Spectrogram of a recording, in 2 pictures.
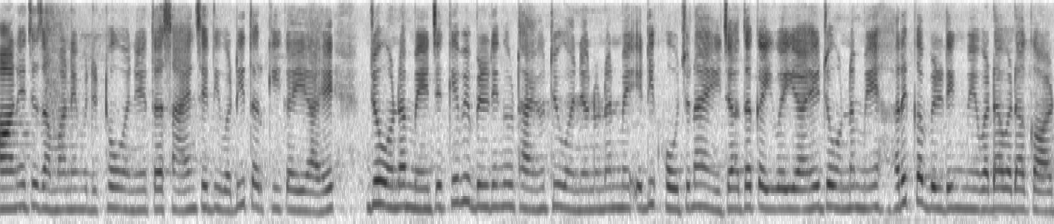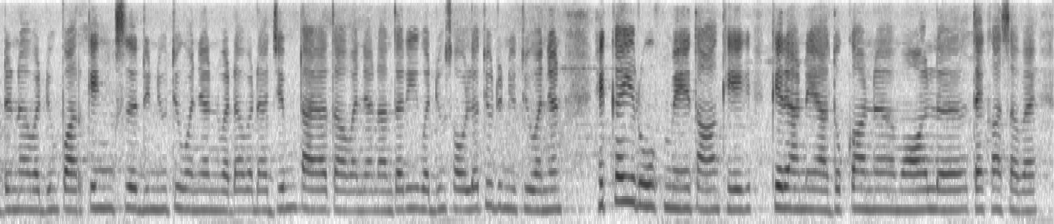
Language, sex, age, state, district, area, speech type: Sindhi, female, 30-45, Maharashtra, Thane, urban, spontaneous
